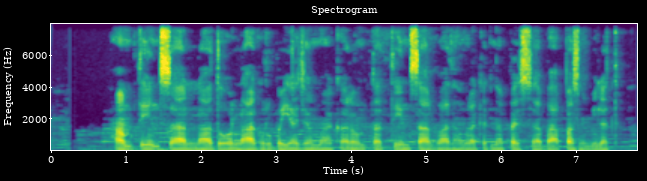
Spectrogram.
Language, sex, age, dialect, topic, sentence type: Magahi, male, 18-24, Western, banking, question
